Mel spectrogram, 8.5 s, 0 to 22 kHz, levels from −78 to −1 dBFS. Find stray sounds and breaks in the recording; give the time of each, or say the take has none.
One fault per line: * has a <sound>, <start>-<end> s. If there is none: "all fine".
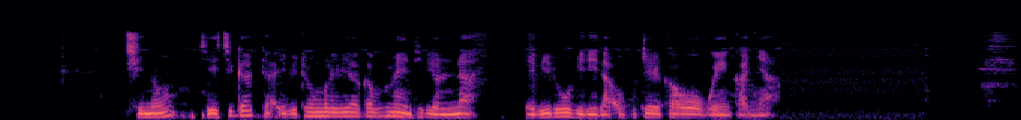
all fine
